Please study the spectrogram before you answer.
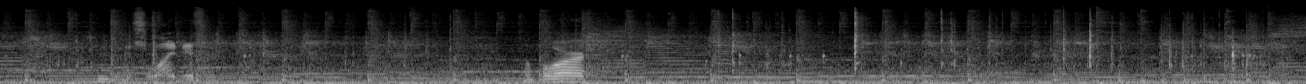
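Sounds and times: background music: 0.0 - 13.0
plastic pry tool clicks: 7.1 - 12.6.

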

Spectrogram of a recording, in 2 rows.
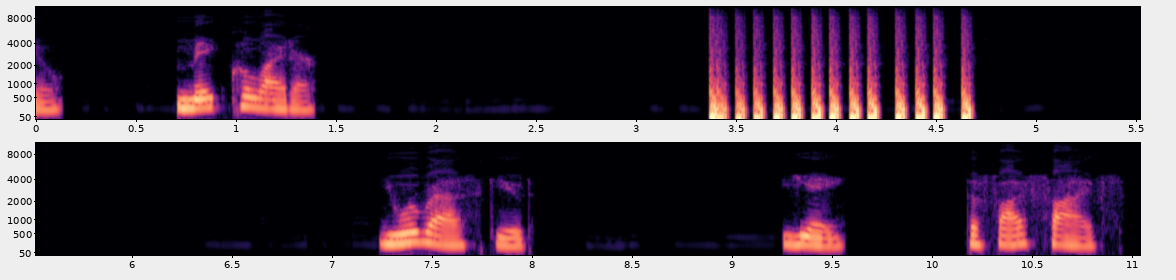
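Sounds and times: cartoon stuttering buzz: 3.4 - 4.7.

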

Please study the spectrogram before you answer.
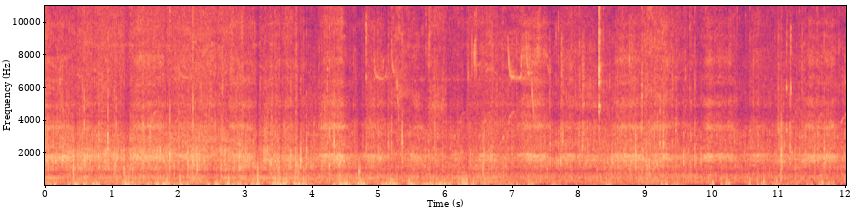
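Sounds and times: bike rattling: 0.0 - 12.0
tyre noise on dirt: 0.0 - 12.0
wind buffeting microphone: 0.0 - 12.0.

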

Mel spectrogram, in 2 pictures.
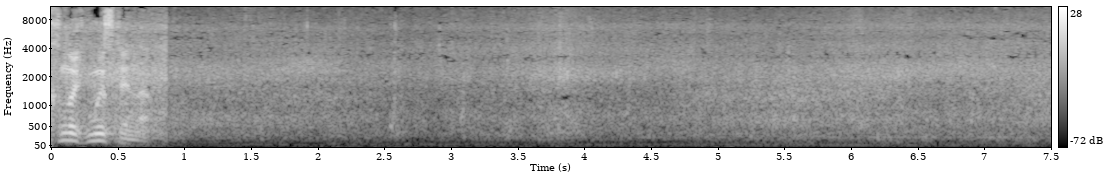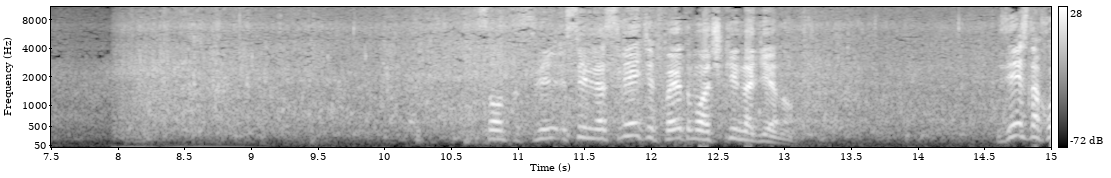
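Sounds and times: sea waves lapping against rocks: 1.3 - 7.4, 8.0 - 15.0.

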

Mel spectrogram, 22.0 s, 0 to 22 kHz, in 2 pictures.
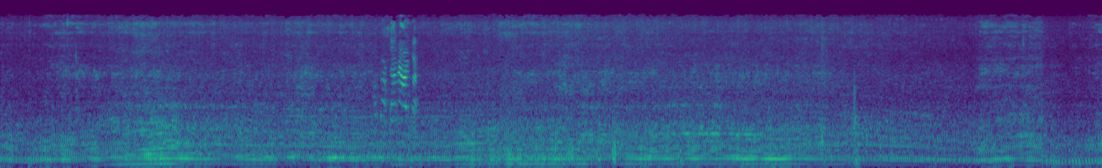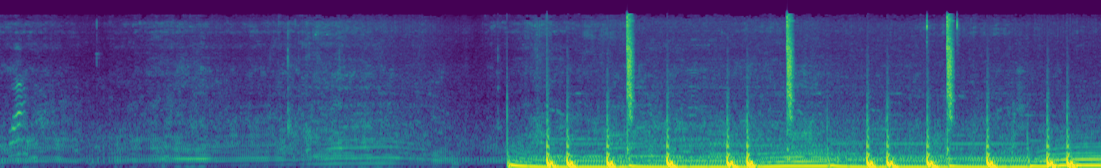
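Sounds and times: motorcycle engine: 0.0 - 22.0.

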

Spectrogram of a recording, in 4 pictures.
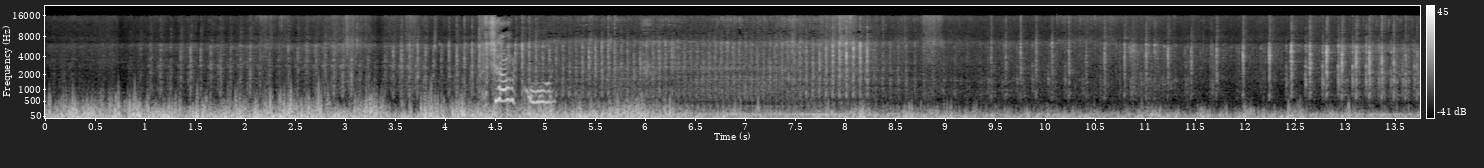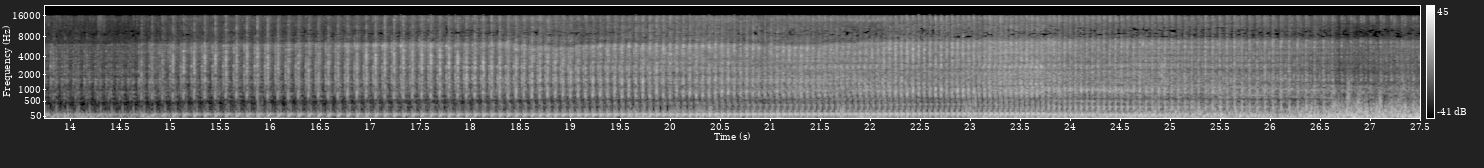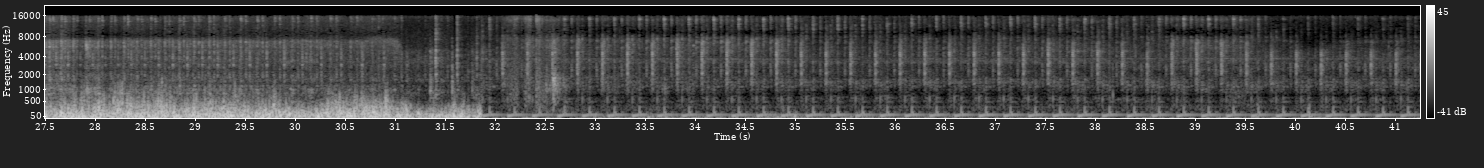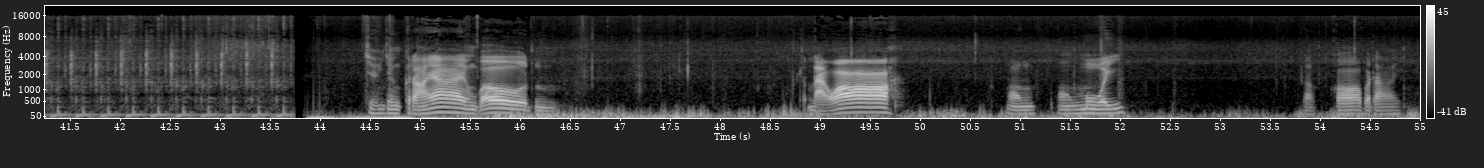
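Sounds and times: diesel tractor engine knocking: 0.9 - 43.8.

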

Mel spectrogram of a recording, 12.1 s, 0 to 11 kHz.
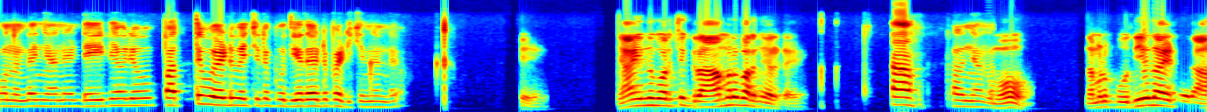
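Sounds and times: man speaking: 5.2 - 5.5, 6.2 - 8.2, 9.9 - 12.0.

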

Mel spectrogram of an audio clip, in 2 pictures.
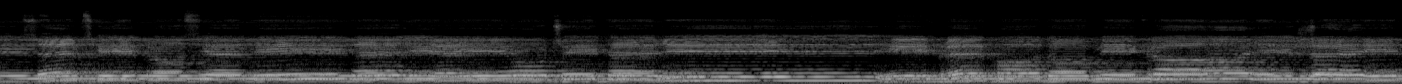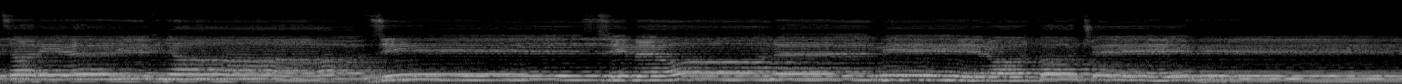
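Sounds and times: choir chanting: 0.0 - 28.0.

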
